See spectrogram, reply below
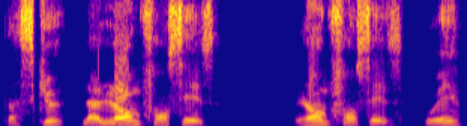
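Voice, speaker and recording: A man's voice: on the high side, moderate pace, darkish tone, no echo, studio quality. A man giving a casual opinion monologue to the camera, emphatic and repetitive, with many restarts and asides to the viewer. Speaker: video essayist.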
